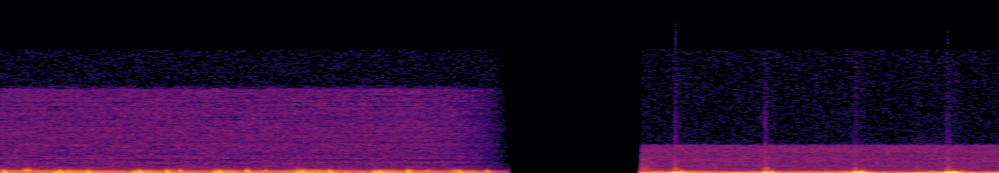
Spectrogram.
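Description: Child's heart with a harsh murmur filling systole, typical of a small perimembranous ventricular septal defect.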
